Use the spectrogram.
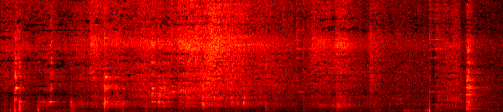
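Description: Tomatoes go into a pan of frying garlic and onion, bringing a swelling hiss and sizzle with scraping and stirring knocks throughout.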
